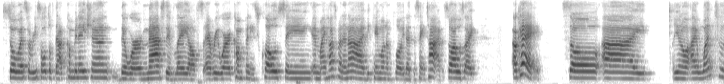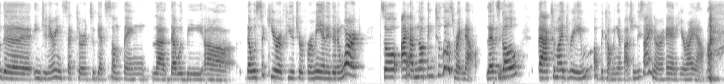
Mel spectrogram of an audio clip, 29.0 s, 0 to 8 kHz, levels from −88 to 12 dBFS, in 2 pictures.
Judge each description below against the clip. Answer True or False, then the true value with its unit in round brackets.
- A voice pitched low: False (220 Hz)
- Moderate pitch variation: True (3.4 semitones)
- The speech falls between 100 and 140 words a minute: False (170 wpm)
